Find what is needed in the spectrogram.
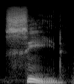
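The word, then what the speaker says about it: SEAD: and that's C A suppression of enemy air defenses pronounced seed also known as wild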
